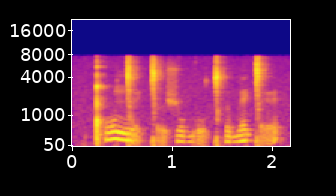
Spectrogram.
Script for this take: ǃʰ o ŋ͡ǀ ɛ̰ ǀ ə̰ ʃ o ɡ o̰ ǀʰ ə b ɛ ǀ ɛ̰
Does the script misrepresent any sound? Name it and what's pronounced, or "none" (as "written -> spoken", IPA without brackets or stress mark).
none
